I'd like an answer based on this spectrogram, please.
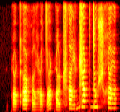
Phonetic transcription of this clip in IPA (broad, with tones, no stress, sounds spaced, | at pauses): q u˩ qʼ ʉ˦ ħ ʉ˩ ʁ ɐ˩ tˤ ʉ˥ q u˩ ʈ͡ʂʰ ɐ˦ ʁ ɖ͡ʐ i˥ q d u˥ ʃ χ ɪ˦ ʁ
